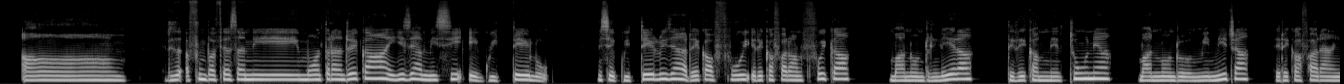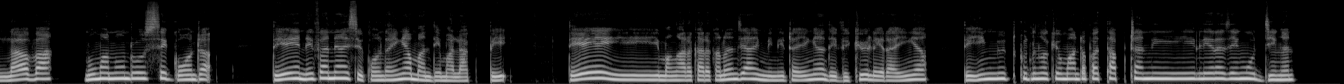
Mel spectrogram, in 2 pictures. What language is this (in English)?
Southern Betsimisaraka Malagasy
